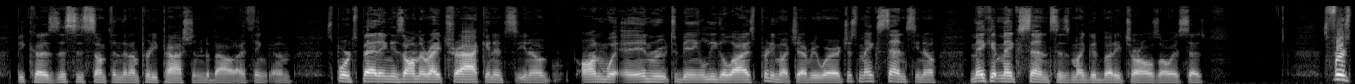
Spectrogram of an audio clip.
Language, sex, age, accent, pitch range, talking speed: English, male, 20-39, American, 120-175 Hz, 225 wpm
